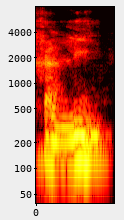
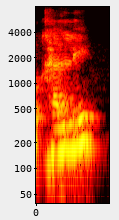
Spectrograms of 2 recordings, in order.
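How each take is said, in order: First: Khalli with stressed, falling final -li; stress on last syllable. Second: Said in the usual way. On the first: Shown as a demonstration. Teacher sets one form against another, khalli stressed on its last syllable. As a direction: put the weight on the end of khalli.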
